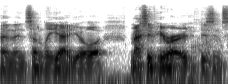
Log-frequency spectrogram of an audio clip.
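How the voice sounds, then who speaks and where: A man speaks with an Australian accent and vocal fry. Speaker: podcast host. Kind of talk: casual chat.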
